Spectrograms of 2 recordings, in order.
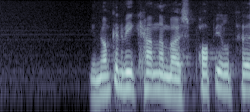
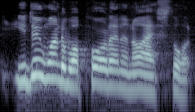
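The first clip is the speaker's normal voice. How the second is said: ordinary talk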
